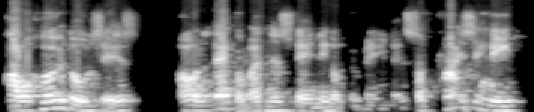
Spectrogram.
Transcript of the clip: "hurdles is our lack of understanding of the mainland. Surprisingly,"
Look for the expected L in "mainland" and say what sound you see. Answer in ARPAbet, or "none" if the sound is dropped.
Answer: none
